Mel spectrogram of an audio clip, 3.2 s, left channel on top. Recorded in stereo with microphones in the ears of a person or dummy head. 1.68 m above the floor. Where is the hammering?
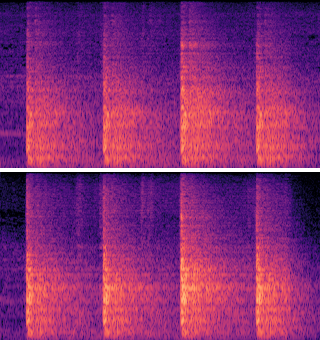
60° right (ahead or behind), 1.3 m.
